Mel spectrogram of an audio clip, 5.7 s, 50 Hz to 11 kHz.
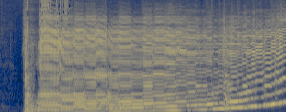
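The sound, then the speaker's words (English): A baritone saxophone climbs through its normal range, from about the second C on a piano up to an A flat. One loud, reedy, buzzy sustained line rises steadily over several seconds, played alone. “So the main range of a saxophone is 2.5 octaves. And so in my case, it extends from like the second C on a piano up to an A flat, and it sounds like this.”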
